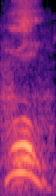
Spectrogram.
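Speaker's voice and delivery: high whooshing "Whoa"; bat swoosh. Retold or imitated. The bat swinging over her head, high loud whoosh. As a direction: make the bat swoosh past your head. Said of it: "just hear the noise".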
